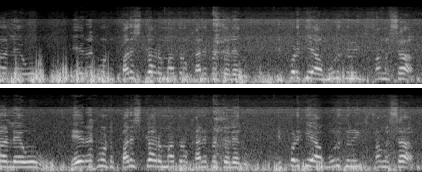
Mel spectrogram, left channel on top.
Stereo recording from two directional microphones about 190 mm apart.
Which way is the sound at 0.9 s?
20° right (ahead or behind).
